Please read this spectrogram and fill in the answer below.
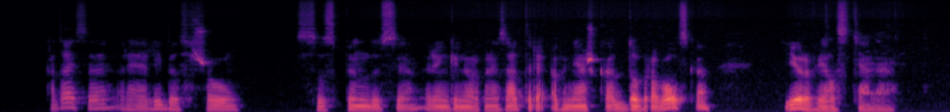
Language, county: Lithuanian, Vilnius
